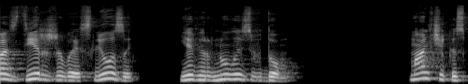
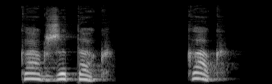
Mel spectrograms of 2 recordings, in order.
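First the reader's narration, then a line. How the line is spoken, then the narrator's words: Whisper. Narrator (Russian): прошептала я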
